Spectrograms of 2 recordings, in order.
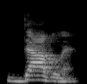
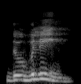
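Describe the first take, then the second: First: The stress is on the first syllable. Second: The stress is not on the first syllable. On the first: This is the English pronunciation. "The syllable stress goes in the first one ... but in English, Dublin" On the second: This is the Spanish pronunciation. "In Spanish, it's Dublin"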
